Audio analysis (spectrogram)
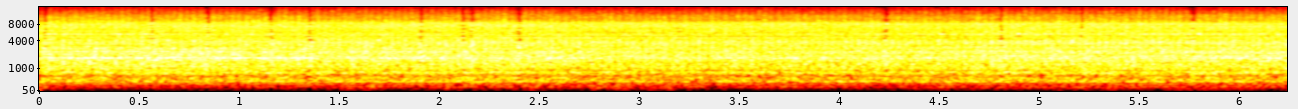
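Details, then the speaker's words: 2010 Honda CR-V with A/C not working, during diagnostics: steady, even rushing whoosh over the idling engine, no rattle or rub, as the condenser fan runs after its connector was plugged back in; normal condenser fan operation. "yeah as you can hear the fan condenser on right now with the connector put back so okay we got power and another size of course the crap"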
